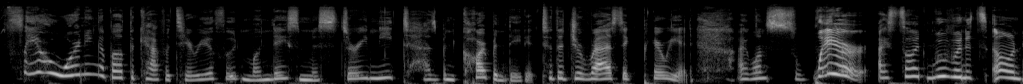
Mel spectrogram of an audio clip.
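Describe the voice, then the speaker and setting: A woman acts out an oddball high school girl with a crush, in a high voice with a creaky edge. She rambles eagerly and awkwardly, dipping into breathy whispers. It is an intimate ASMR roleplay, recorded close and very dry. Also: no room sound. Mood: excited, playful. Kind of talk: scripted ASMR roleplay, addressed to the listener. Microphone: close, dry studio-style microphone.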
